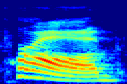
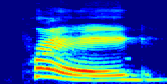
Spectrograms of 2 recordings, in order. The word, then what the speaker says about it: Prague: the name again Anne Prague Oklahoma spelled like Prague but pronounced Prague because this is the U.S of a population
